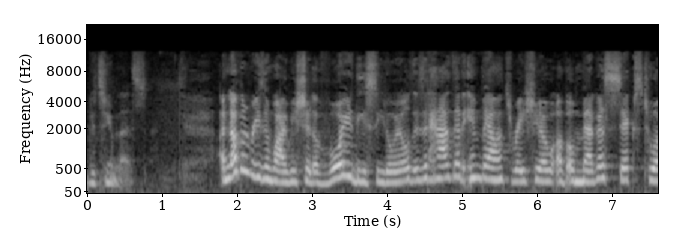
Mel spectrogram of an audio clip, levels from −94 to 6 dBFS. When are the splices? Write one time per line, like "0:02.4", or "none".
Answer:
none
